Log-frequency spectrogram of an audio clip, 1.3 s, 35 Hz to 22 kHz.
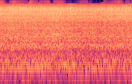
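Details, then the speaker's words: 1997 Ford F-150 4.2L V6: warm idle after about 10 minutes running, steady and even. The lifter tick heard on the cold 35°F start has gone away. "okay now it's been about 10 minutes engine been running it's uh warmed up now the tick has gone away"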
